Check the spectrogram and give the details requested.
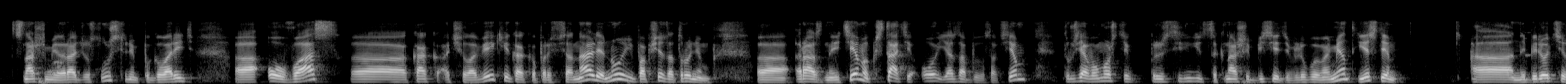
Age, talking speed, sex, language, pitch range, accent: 20-39, 145 wpm, male, Russian, 110-140 Hz, native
